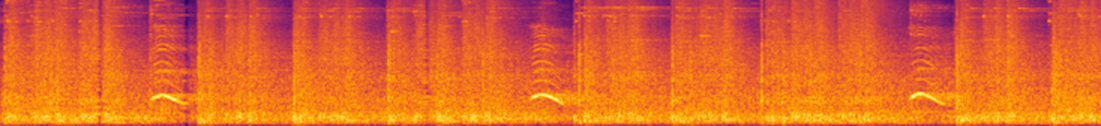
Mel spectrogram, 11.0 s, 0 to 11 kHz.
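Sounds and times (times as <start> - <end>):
marching band percussion: 0.0 - 11.0
person calling out: 1.5 - 2.0, 5.3 - 5.8, 9.1 - 9.6.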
